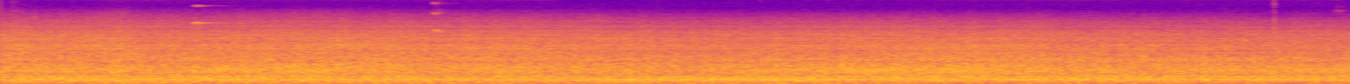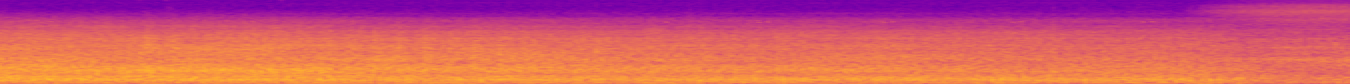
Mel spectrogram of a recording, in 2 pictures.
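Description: Norfolk Southern freight train's rear cars rolling away on the rails: a steady rumble and clatter of steel wheels that slowly fades as the train pulls off, giving way suddenly to much quieter open-air background just before the end.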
